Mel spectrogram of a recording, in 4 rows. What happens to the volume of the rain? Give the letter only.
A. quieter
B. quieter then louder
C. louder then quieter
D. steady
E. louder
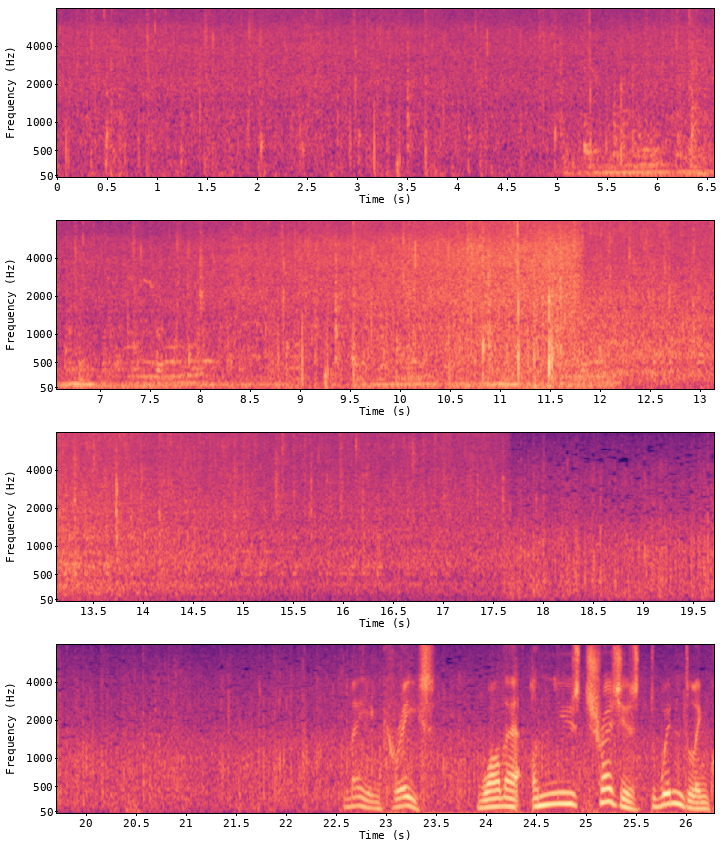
C.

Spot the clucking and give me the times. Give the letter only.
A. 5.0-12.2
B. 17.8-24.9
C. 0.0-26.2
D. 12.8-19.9
A.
